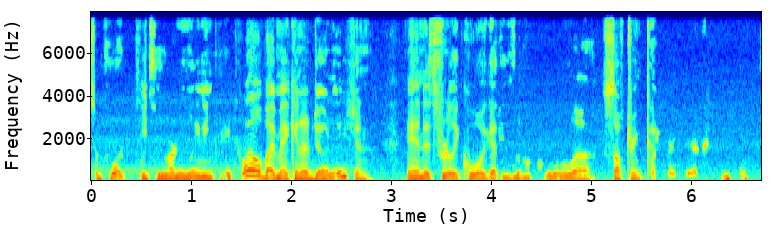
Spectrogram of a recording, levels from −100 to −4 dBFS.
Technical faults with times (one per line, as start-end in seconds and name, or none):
0.00-0.63 other side's voice leaking through
0.00-1.56 speech suppressed in double talk
2.24-2.65 speech suppressed in double talk
2.56-2.62 other side's voice leaking through
4.09-5.15 speech suppressed in double talk
5.58-6.71 speech suppressed in double talk
5.66-5.71 other side's voice leaking through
